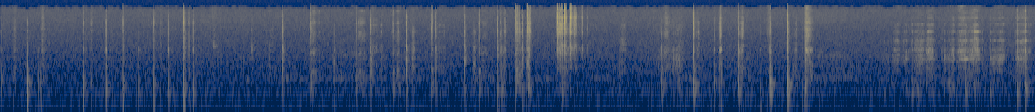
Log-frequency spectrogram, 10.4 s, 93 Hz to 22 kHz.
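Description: Fingertips scratch and tap the top plate, sides and bracket of a metal Sony A7s mirrorless camera body with a lens, mounted on a tripod. Quiet, sharp clicking taps come in an irregular series, with a brief bright scrape in the middle and softer rustling scratches at the end. Each tap dies away almost instantly.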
